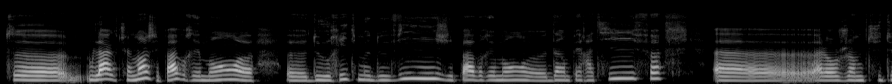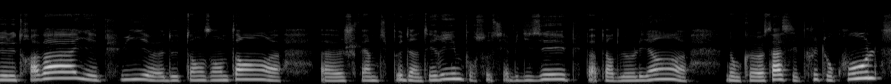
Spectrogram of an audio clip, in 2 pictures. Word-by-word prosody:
heu, 195 -2 +4 0.2
là, 225 +4 +8
actuellement, 235 +4 +3
j'ai - - -10
pas 220 +5 +6
vraiment, 200 -1 +2
heu - - -7 0.4
heu, 180 -1 -1
de 200 +4 -3
rythme 210 +2 -4
de 195 0 -6
vie. 265 +6 +1
J'ai 195 -2 -9
pas 205 +2 +3
vraiment, 200 0 -2
heu, - - -6
d'impératif, 200 +9 -4
heu, 270 - +4 0.6
alors, 175 - +1
j'ai 185 +2 -7
un 190 - -2
petit 195 +1 -13
télétravail 250 +7 +4
et - - -4
puis, 220 +3 -5
heu, 180 -2 -5
de 185 +1 -5
temps 195 +1 -6
en 195 0 -3
temps, 225 -3 +1
heu - - -6 0.4
heu, 170 0 -3
je 175 - -11
fais 185 - -8
un 180 - -4
petit 165 - -16
peu 195 +4 -6
d'intérim 200 +7 -2
pour 195 -7 -14
sociabiliser 190 +7 -5
puis 210 - -21
pas - - -6
perdre 175 -1 -6
le 180 0 -4
lien, 220 +2 -1
heu, - - -10 0.4
donc 180 -2 -6
heu, 180 -1 0
ça, 225 +5 +5
c'est 220 -5 -10
plutôt 200 +4 -8
cool, 280 +9 +4
200 Hz, 175 wpm, -27 LUFS, 185-230 Hz, 0.6 s, là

